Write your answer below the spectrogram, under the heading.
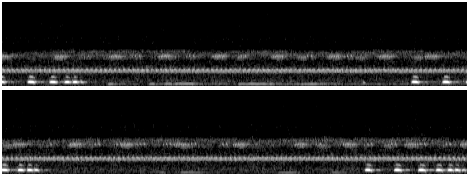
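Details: Owl calling at night, three bursts of about five quick, low, evenly spaced hoots separated by pauses, over a constant high-pitched chorus of crickets.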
